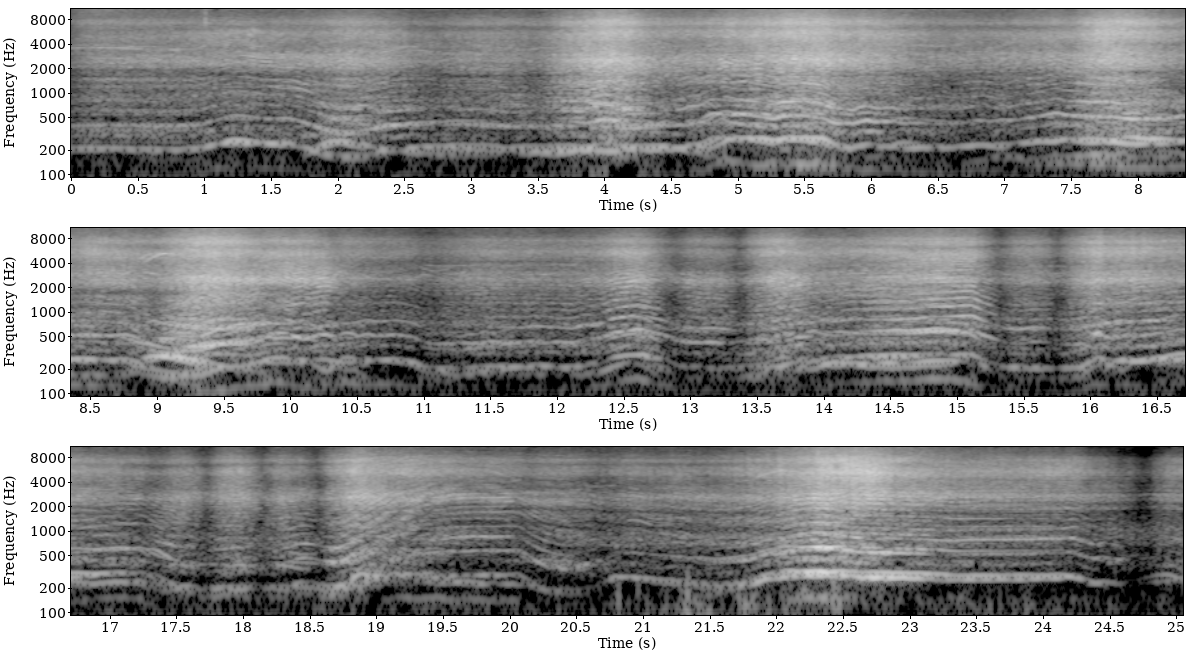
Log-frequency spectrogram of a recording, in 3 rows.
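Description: Y6 multirotor (DJI F550 frame, six brushless motors on 10-inch propellers) in acrobatic flight. The motors and props whine and buzz, their pitch rising and falling continually as the throttle is worked. Several loud swells come through, one of the strongest near the end.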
